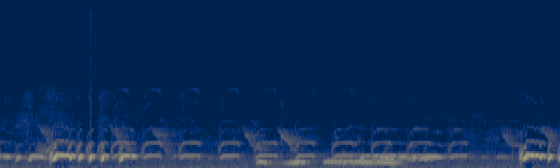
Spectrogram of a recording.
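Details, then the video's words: Local zebra dove lure song: a loud fast stutter, a spaced series of short notes, a low burring coo, then another stutter, over the faint twitter of other birds. "Pancingan Ampuh burung perkutut lokal bikin nyaut kutut sekampung Untuk Atasi macet bunyi"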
